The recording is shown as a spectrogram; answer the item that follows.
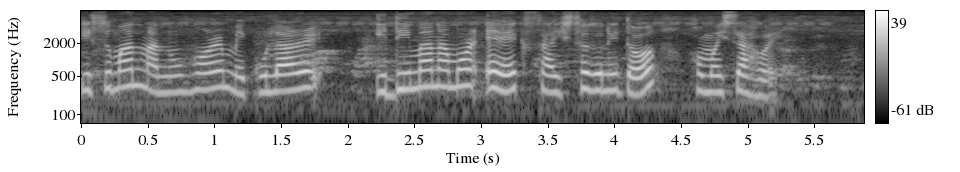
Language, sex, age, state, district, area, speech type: Assamese, female, 18-30, Assam, Golaghat, rural, read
